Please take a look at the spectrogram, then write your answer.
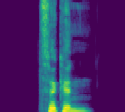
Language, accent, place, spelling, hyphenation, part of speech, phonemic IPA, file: German, Germany, Berlin, zücken, zü‧cken, verb, /ˈt͡sʏkn̩/, De-zücken.ogg
- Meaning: to pull something out and ready it for use, to draw (a weapon)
